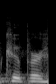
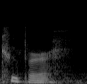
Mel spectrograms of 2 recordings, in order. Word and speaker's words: Cowper: There was this man named William Cooper who was a hymn writer. He was a dear friend of John Newton's. And if you Google him, his name is spelled Cowper, but it was pronounced Cooper.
